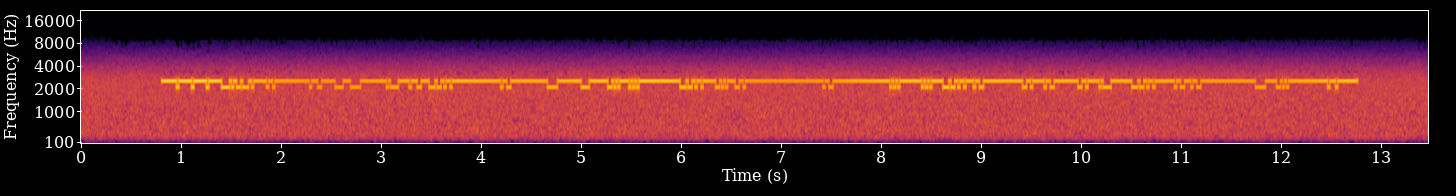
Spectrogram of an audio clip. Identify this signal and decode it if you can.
RTTY (50 baud, 450 Hz shift), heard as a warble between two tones, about 2350 Hz centre, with radio static and fading. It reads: 79537 25946 40266 20203 22541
